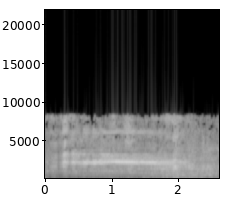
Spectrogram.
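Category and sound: animal, sheep bleating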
